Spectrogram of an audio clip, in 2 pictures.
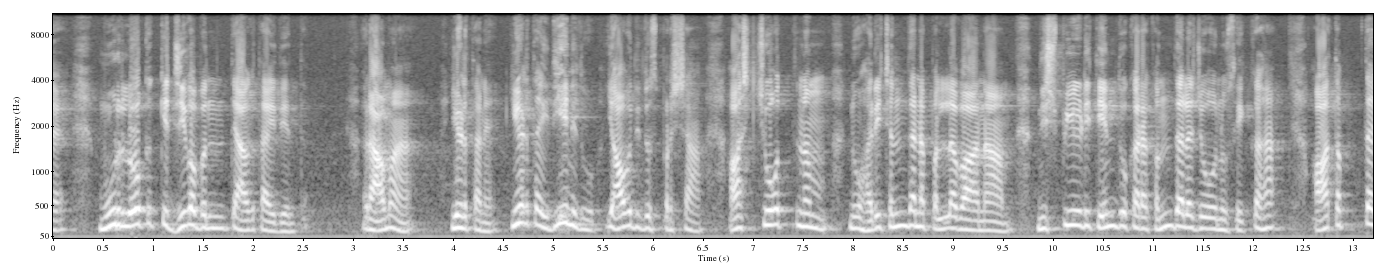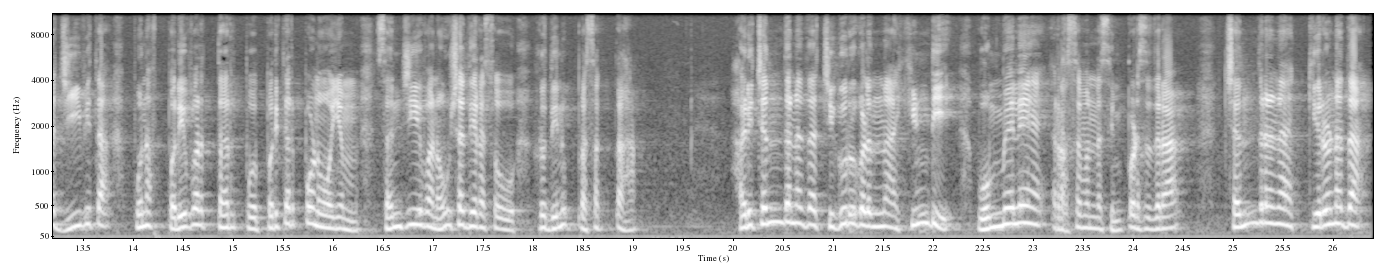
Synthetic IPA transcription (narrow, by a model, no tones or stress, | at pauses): emuːɾuloːkɐkːed͡ʒiːʋɐbɐnd̪ɐnt̪eaːɡt̪aːjid̪eɐnt̪ɐ̥ | ɾaːmɐ | ɦeːɭt̪aːneɦeːɭt̪aːjid̪eːnid̪ujaːʋud̪id̪uspɐɾʂaaːʃt͡ʃoːt̪nɐmnuɦɐɾit͡ʃɐnd̪ɐnɐpɐlːɐʋaːnaːniʂpiːɽit̪eːnd̪ukɐɾɐkɐnd̪ɐlɐd͡ʒoːnusekɐɦɐ̆aːt̪ɐp̚t̪ɐd͡ʒiːʋit̪ɐpunɐfpɐɾiʋɐɾt̪ɐpɐɾit̪ɐɾpɐɳoːjɐmsɐɲd͡ʒiːʋɐnɐwʂɐd̪ʱiɾɐsoːhɾud̪inupɾɐsɐk̚t̪ɐɦɐ | hɐɾit͡ʃɐnd̪ɐnɐd̪ɐt͡ʃiɡuɾuɡɐɭɐnːɐhiɳɖiomːeleːɾɐsɐʋɐnːɐsimpɐɽis̬ɐd̪ɐɾaːt͡ʃɐnd̪ɾɐnɐkiɾɐɳɐd̪ɐ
